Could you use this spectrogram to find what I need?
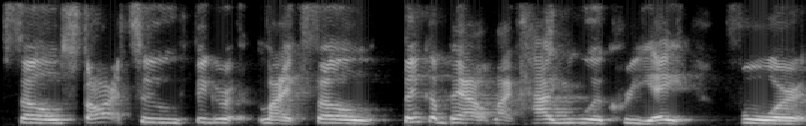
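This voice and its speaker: A woman with a Southern US accent, fairly high in pitch, at a very slow pace with hardly any pauses and ordinary pitch variation. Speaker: documentary filmmaker. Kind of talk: workshop presentation. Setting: video call webinar. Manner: casual, animated.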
